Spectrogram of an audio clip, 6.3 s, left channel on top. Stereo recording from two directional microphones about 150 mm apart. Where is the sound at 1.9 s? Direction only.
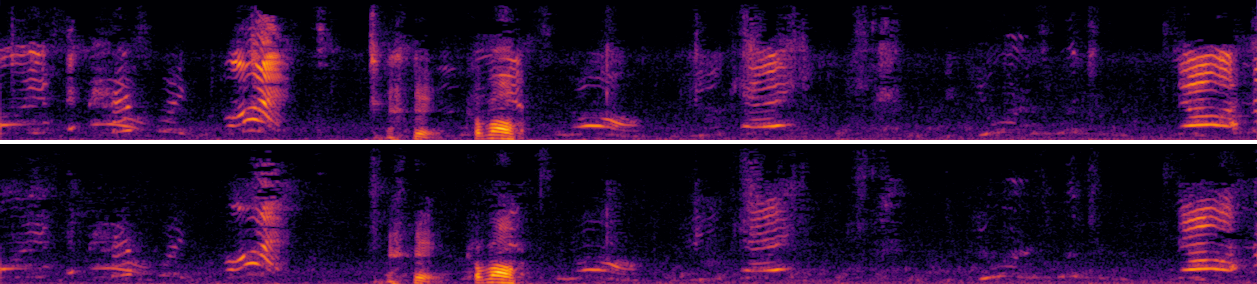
20° right (ahead or behind).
